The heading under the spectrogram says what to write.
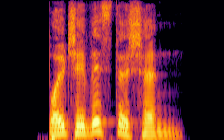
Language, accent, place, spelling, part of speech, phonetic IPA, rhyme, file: German, Germany, Berlin, bolschewistischen, adjective, [bɔlʃeˈvɪstɪʃn̩], -ɪstɪʃn̩, De-bolschewistischen.ogg
- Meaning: inflection of bolschewistisch: 1. strong genitive masculine/neuter singular 2. weak/mixed genitive/dative all-gender singular 3. strong/weak/mixed accusative masculine singular 4. strong dative plural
